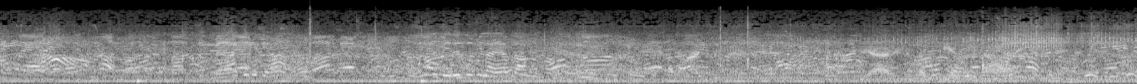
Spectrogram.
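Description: A large outdoor crowd of men chatters and shouts throughout.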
